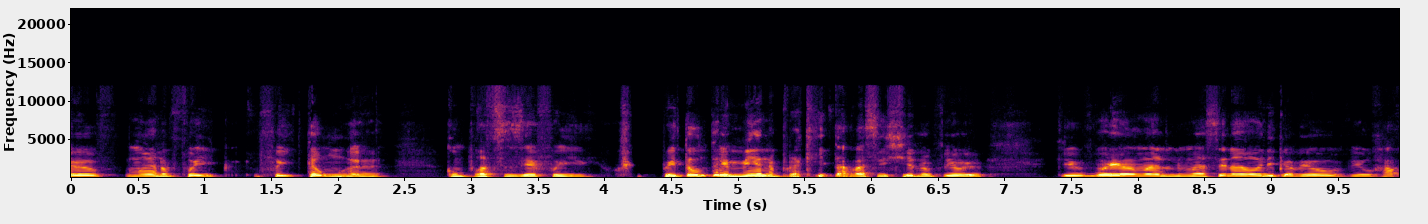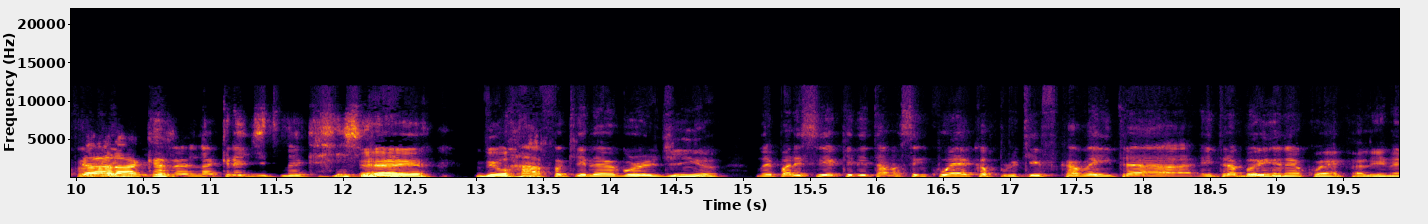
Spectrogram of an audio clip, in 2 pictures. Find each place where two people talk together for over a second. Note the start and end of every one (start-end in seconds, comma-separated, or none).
none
